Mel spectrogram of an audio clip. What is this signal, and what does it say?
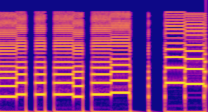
There is no code.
